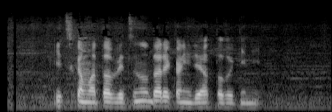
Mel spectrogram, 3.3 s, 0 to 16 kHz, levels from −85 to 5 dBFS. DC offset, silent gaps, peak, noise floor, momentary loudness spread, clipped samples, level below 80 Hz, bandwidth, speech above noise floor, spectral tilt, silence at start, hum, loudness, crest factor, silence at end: under 0.1%; none; -2 dBFS; -53 dBFS; 13 LU; under 0.1%; -72 dBFS; 10.5 kHz; 30 dB; -4.5 dB/octave; 0.55 s; none; -23 LUFS; 22 dB; 0.75 s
